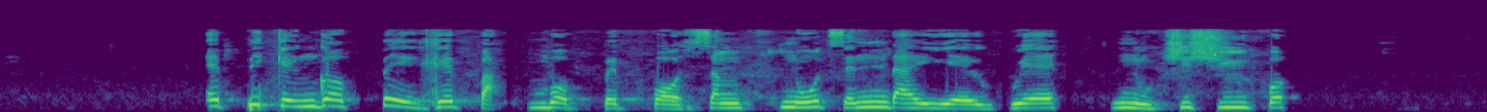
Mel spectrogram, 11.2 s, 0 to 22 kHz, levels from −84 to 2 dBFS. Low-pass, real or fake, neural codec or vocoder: 7.2 kHz; real; none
